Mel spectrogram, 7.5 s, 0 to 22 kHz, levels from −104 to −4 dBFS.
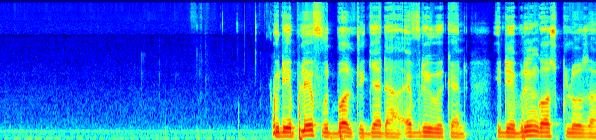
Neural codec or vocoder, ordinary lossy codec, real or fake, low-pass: none; none; real; none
